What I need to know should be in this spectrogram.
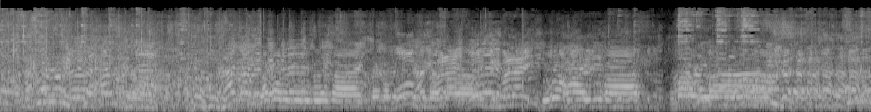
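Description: A crowd of men chant loudly and rhythmically close by.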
